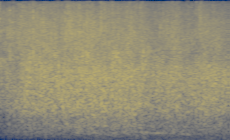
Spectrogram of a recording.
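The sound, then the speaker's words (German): Sustained audience applause for a political candidate after his speech, a dense, even roar of many hands clapping at constant loudness throughout. “Nach der Rede minutenlanger Applaus für den Kandidaten.”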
